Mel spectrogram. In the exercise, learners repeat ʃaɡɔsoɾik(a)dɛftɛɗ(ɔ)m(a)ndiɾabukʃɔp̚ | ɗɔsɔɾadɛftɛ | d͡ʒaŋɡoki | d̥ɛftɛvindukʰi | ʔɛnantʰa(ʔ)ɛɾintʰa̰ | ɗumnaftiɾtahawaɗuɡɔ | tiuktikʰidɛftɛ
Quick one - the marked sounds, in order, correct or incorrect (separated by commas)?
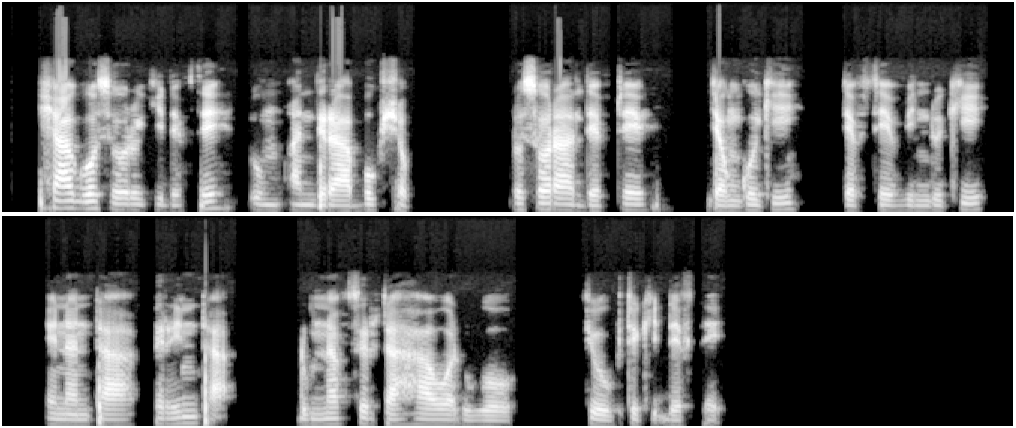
incorrect, incorrect, correct, incorrect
